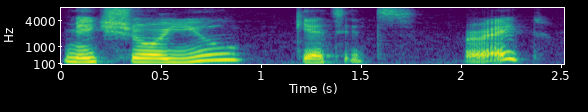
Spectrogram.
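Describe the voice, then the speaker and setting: Woman, average pitch, informal webinar coach, repetitive phrasing, frequent check-ins, dry close recording. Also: animated, takes it slowly, vocal fry, warm tone, no room sound. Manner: repeats phrases and checks in often. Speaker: online publishing coach hosting a live webinar. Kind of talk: informal live teaching and promotion, answering viewer questions.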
